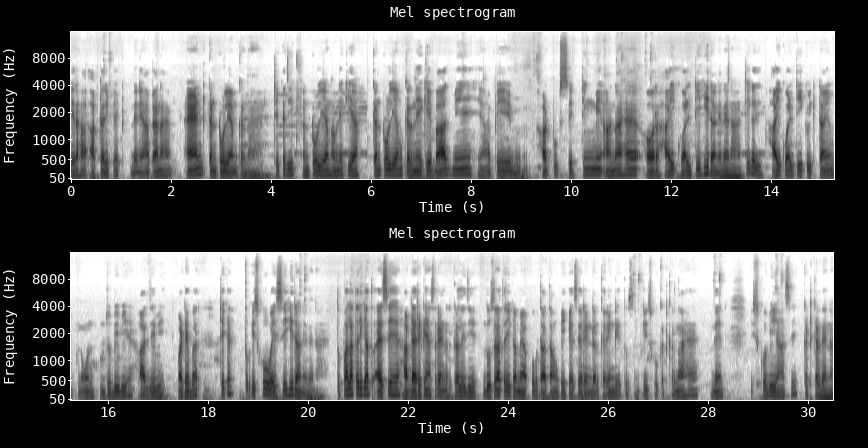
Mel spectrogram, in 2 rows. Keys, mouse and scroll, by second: 0.8 click, 4.2 click, 4.3 ctrl+m, 9.2 click, 19.8 click, 26.4 click, 26.6 click, 28.1 click.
